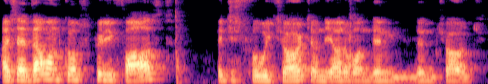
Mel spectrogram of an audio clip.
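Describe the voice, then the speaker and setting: Young man, halting casual chat. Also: on the high side, steady tone, a little mellow. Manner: halting, searching for words. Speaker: co-host in a story chat.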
